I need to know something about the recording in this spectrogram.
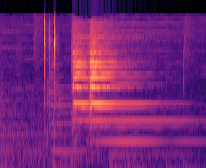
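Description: Background music with a beat, and about three-quarters of a second in, a bright bell chime rings out over it and slowly dies away: the notification-bell sound effect of a subscribe-button animation.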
